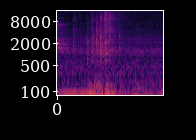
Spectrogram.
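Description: Typing on a computer keyboard: a few light keystrokes, with one louder key press about one and a half seconds in, as a line of code is finished and run.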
